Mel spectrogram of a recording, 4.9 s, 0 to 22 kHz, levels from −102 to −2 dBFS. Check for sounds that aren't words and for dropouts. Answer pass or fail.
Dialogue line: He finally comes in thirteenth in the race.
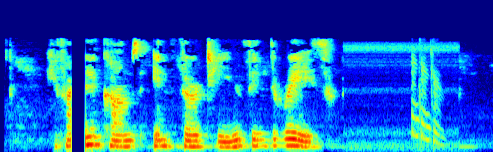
fail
